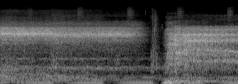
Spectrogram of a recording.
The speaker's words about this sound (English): okay, I'm going to squeeze the bag yeah, so you guys can take a great big sniff. Ready?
